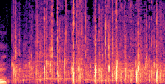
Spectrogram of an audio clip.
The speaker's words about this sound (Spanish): Un aplauso, por favor.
